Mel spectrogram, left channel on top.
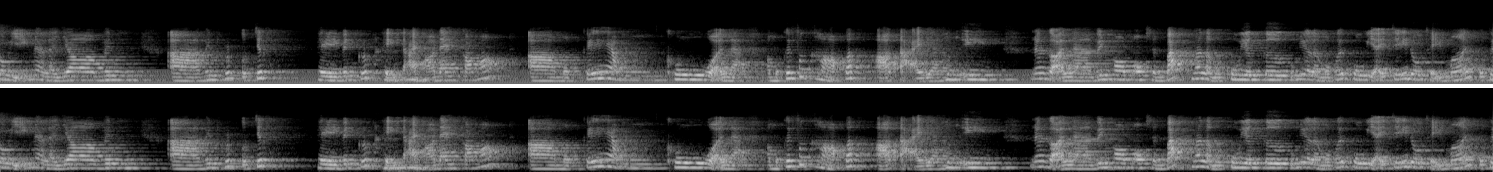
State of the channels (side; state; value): left; noise; hum, 16 dB below the sound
